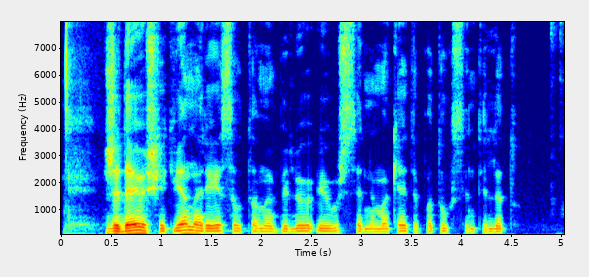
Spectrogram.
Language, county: Lithuanian, Vilnius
